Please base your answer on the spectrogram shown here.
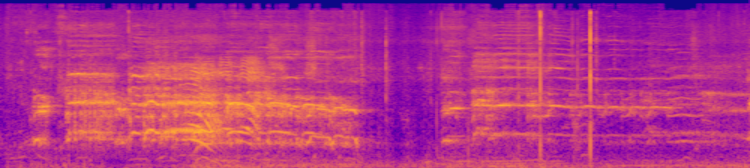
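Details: At a crowing practice contest in Solok, West Sumatra, a Kokok Balenggek rooster gives a long, loud, multi-syllable crow with wavering tiered notes that fades out; softer crowing and sharp clicks follow.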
